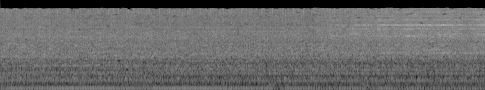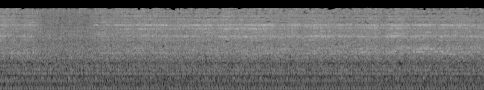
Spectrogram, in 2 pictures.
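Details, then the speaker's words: Toyota Innova engine after repair for shaking and low power, now idling evenly with a steady low hum, no vibration or knock; engine running smoothly. "Tidak ada lagi getaran. Yah, sekarang sudah tenang."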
